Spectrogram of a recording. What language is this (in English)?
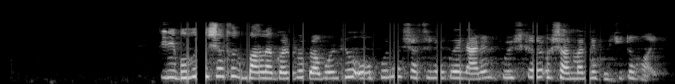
Bangla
